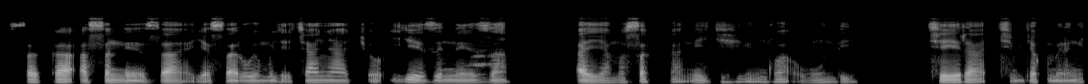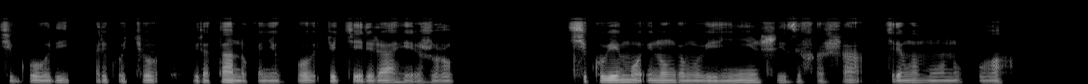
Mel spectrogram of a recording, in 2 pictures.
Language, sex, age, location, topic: Kinyarwanda, male, 18-24, Kigali, agriculture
